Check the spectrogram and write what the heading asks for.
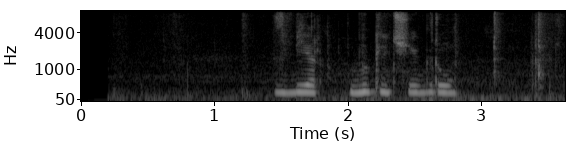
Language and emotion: Russian, angry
